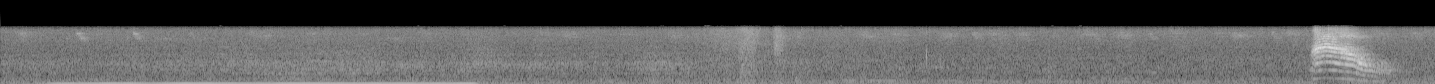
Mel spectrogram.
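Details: Cat lets out a single clear, falling meow right near the end, after a long stretch of low steady hum and soft background noise.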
